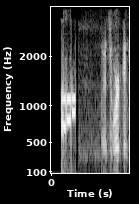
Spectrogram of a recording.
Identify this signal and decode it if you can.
Speech. There is no code.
